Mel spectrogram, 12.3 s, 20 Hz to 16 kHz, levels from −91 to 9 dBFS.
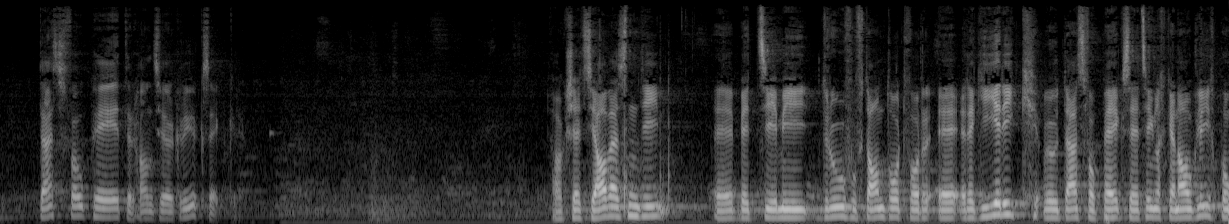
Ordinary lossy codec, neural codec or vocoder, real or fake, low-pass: MP3, 64 kbps; none; real; 14.4 kHz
